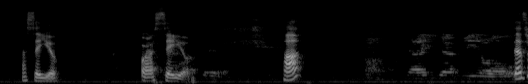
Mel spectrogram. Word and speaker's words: Haseo: I was putting the accent on the say. So Haseo. So the accent's on the yo. Haseo.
